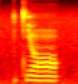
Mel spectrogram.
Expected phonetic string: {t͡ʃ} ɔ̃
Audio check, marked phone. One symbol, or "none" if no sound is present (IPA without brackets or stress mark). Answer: tʲ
